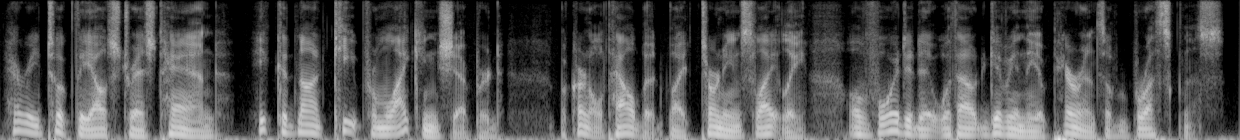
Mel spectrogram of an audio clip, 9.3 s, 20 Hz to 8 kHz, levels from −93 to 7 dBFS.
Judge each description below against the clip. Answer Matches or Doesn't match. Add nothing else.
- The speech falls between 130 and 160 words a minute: Matches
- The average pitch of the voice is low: Matches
